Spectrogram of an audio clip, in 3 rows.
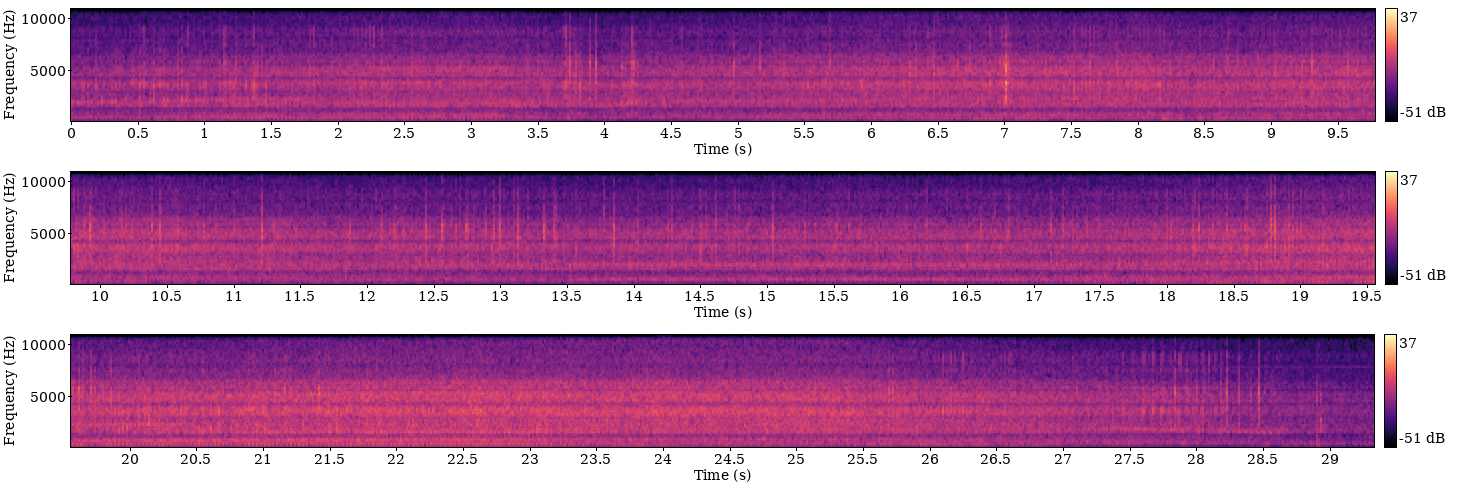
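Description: Honda Transalp XL600V's V-twin engine running under way on a winding road, its pitch rising and falling with the throttle over a rush of wind and road noise. The revs drop briefly about four seconds in and again near the end, and the engine is loudest a little past the middle.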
